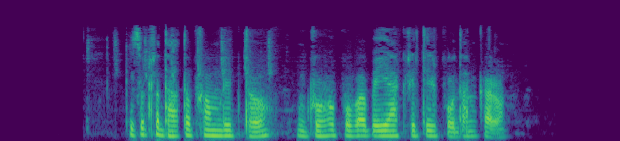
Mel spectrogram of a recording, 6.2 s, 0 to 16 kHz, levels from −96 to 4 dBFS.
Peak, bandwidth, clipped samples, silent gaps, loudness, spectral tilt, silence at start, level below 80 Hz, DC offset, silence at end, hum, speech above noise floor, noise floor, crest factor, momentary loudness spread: -2 dBFS; 8 kHz; under 0.1%; none; -20 LUFS; -7 dB/octave; 1.3 s; -60 dBFS; under 0.1%; 1.15 s; none; 55 dB; -74 dBFS; 20 dB; 7 LU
